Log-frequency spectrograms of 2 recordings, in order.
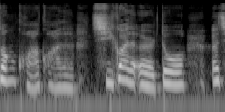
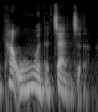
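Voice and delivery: usual speaking voice

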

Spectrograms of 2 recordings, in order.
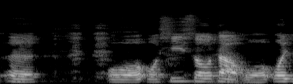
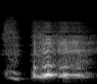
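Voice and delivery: loud high laugh that climbs; bright burst of laughter; high rising laugh; 6 dB louder than usual. Real, not acted. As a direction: let a laugh rise high. Laughing at partner's joke.

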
